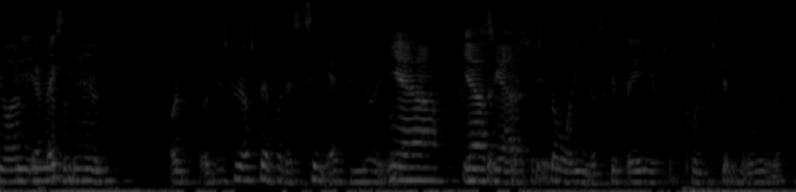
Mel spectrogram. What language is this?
Danish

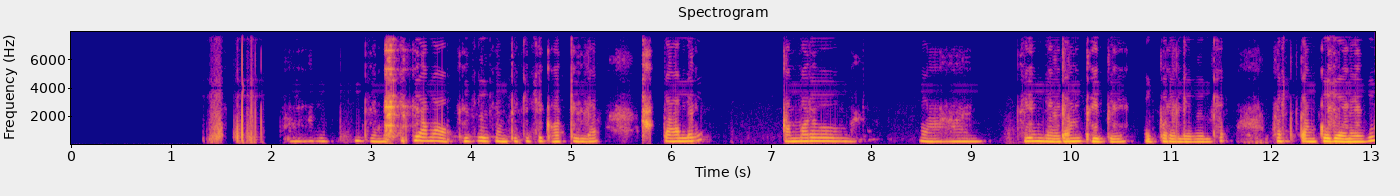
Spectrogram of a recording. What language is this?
Odia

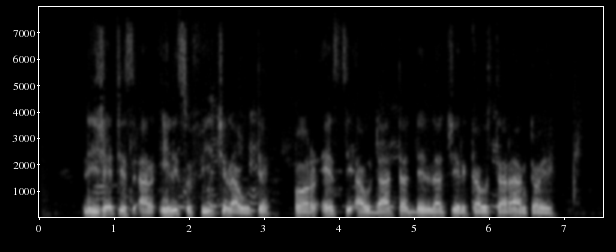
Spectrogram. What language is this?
Esperanto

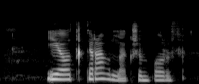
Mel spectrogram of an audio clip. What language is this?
Icelandic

